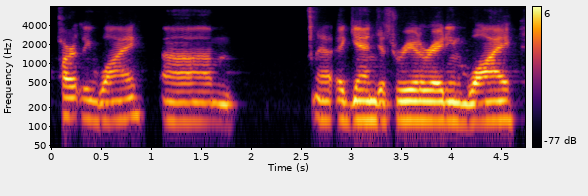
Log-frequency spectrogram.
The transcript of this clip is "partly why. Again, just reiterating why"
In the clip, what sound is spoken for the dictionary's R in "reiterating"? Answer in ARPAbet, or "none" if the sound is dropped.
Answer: R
